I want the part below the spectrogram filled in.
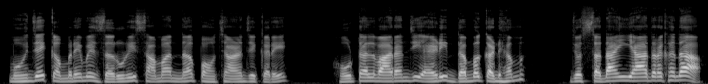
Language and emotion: Sindhi, angry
